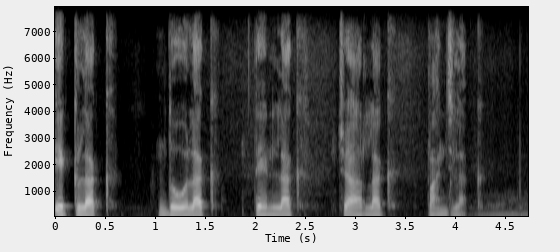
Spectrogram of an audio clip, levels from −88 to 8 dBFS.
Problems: none marked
